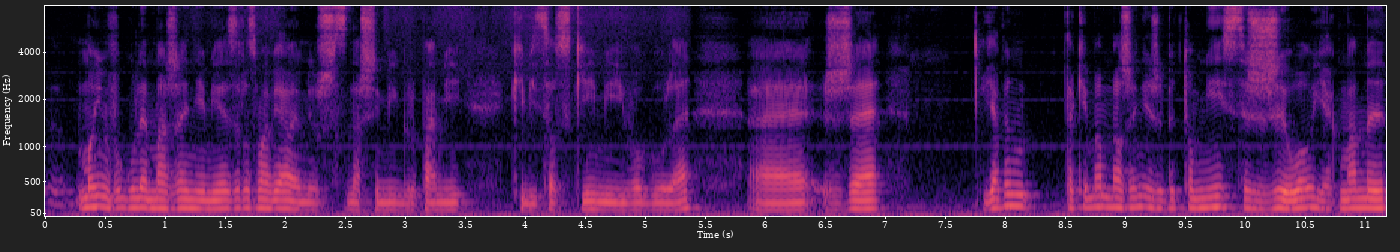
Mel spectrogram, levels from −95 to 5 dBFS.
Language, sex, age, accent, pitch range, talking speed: Polish, male, 40-59, native, 105-135 Hz, 140 wpm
